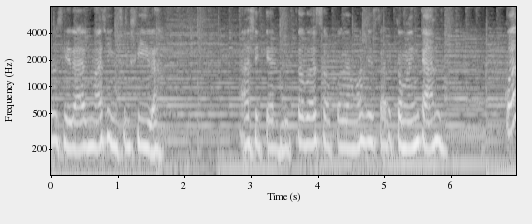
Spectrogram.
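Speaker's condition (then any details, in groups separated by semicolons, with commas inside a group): Cerebral palsy from birth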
